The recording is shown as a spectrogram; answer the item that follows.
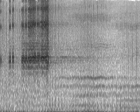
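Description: Experimental industrial electronic music: a heavy, deep bass drone runs throughout, with a thin wavering tone above it and a short burst of hissing noise about half a second in.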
